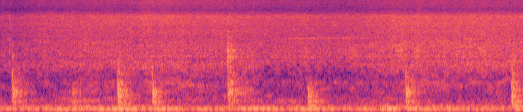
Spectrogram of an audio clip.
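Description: A steady sizzle of a beetroot and poppy seed mixture frying in a pan, with regular scraping clicks of a spatula stirring it every second or so.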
